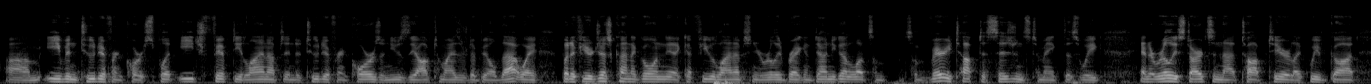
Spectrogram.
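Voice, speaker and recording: A man's voice: on the low side, fast. A man with a Canadian accent giving casual golf betting analysis, talking loosely with many fillers. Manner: relaxed, filler-heavy, thinks aloud. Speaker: fantasy golf analyst guest.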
